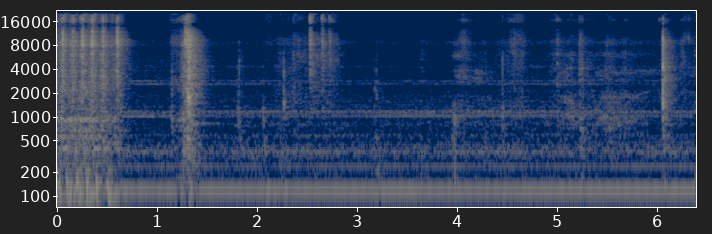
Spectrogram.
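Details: Singer 112W115 industrial sewing machine after a bobbin tension tune-up, top-stitching about 8 layers: a short burst of even needle ticking over a steady motor hum, then a smooth hum; stitching normally, perfect result.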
